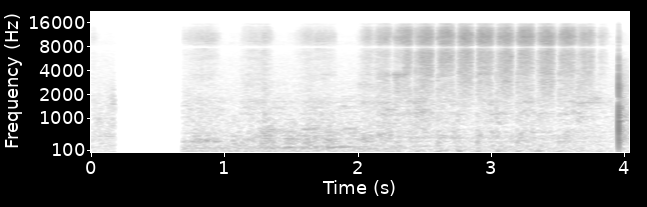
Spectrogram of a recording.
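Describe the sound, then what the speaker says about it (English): Cutting string holes in a wooden instrument body: after a brief silence, a run of rhythmic rasping strokes builds, about a dozen rapid scrapes close up, ending on a sharp click. "I just cut out the smaller string holes."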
